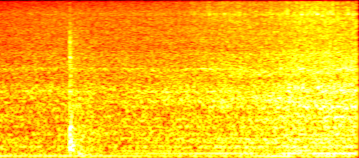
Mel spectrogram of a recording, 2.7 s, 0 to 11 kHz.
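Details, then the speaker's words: 2011 BMW 328i E93 N52 after engine replacement, first start once a ground issue was fixed, no cooling system fitted: steady, smooth idle with no knocking, ticking or misfire; heavy exhaust smoke, likely from oil blown into the exhaust. Normal idle. "oh yeah baby look at this happy little n52 you can see there's a ton of smoke coming out of the exhaust that's likely because of the uh oil that was blown all in the exhaust"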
